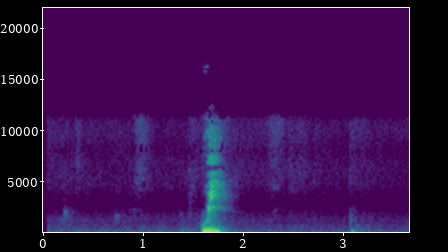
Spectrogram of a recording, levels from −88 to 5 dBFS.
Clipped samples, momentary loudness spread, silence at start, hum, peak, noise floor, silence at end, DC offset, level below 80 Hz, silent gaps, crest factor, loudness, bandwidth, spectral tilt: under 0.1%; 28 LU; 1.6 s; none; -4 dBFS; -64 dBFS; 0.55 s; under 0.1%; -66 dBFS; none; 22 dB; -18 LUFS; 11 kHz; -5.5 dB/octave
